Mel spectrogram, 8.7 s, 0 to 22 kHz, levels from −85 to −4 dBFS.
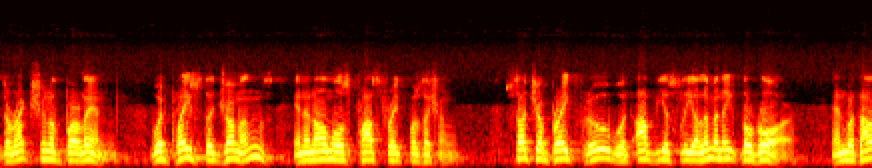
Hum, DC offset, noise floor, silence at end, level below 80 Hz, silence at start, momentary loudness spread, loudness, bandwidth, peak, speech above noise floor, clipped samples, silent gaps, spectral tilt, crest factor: none; under 0.1%; -44 dBFS; 0 s; -72 dBFS; 0 s; 9 LU; -19 LUFS; 7.2 kHz; -4 dBFS; 26 dB; under 0.1%; none; -8.5 dB/octave; 14 dB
